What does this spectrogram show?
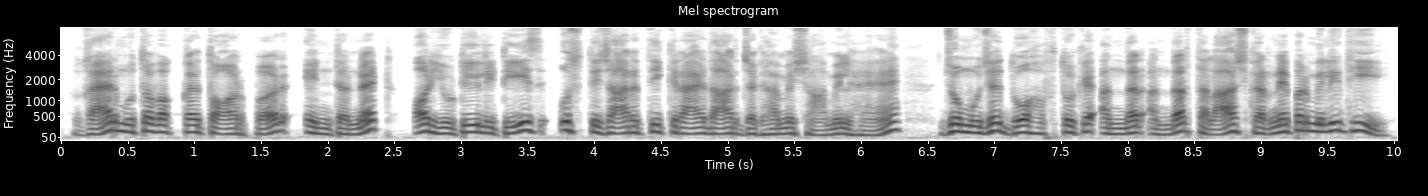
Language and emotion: Urdu, surprised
